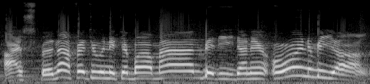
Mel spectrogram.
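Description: A woman's voice: high-pitched, animated, pitched above the performer's own voice. Brief: woman doing threatening storybook envoy, slightly muffled, faint music behind. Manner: blunt, threatening. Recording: slightly dull, lo-fi sound.

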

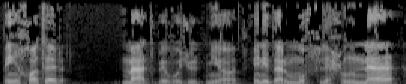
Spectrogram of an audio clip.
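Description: A man teaching Quran recitation rules, explaining slowly and chanting each example word with drawn-out vowels. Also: on the low side, animated. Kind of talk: lesson on tajwid rules. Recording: dull lo-fi recording.

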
